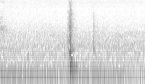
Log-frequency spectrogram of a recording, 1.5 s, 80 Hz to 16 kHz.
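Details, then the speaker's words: 2009 VW Golf, interior central locking button after repair (it previously locked but would not unlock): one crisp clunk, then a faint second click as the locks throw together. Central locking working normally, fault fixed. "Working beautifully. Job done."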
